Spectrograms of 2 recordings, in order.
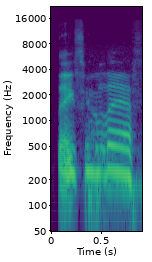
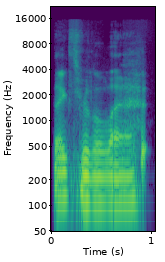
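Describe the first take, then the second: First: High, soft little voice; small high mock voice; high put-on voice. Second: Said in the usual way. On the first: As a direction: repeat it softly, pitched way up. Thanks repeated in put-on voice.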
